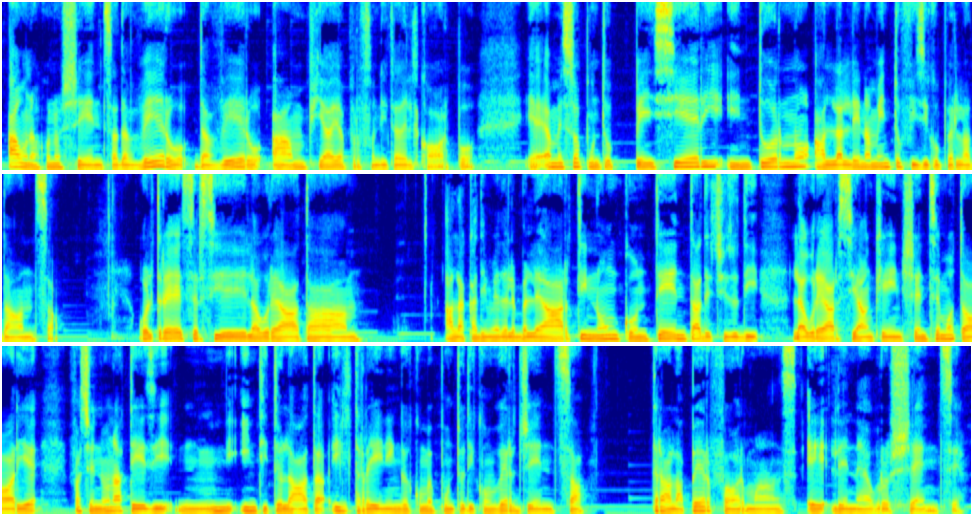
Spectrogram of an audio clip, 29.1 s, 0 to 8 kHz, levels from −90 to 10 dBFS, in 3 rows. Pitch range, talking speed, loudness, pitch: 150-175 Hz, 115 wpm, -18 LUFS, 160 Hz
